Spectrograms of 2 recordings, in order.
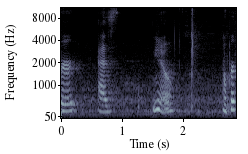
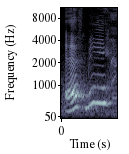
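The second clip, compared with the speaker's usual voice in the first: high, laughing curse; laughing retold curse; 9 semitones higher than usual. Retelling a wrestler's curse before his entrance, laughing. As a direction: blurt it through a laugh. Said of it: "he said".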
